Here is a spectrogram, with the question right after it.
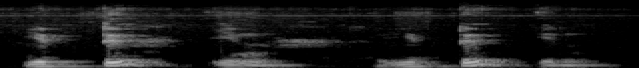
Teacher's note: நாவின் நுனி அன்னத்தின் நுனியை பொருந்துவதால் பிறக்கும் எழுத்துக்கள்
